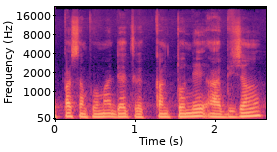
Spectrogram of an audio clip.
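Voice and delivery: ordinary talk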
